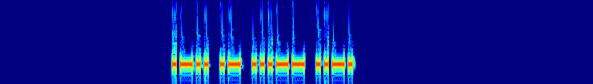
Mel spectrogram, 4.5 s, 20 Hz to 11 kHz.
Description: Morse code, heard as a keyed tone, about 40 wpm, 700 Hz. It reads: LA3F
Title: DXCC-100 Call Signs - 4 Characters - 40wpm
